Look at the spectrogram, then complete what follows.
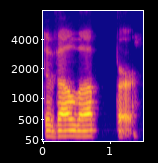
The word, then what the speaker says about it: developer: and then I also don't say the O in that word because that's also reduced so I say a schwa developer again so we'll see these vowels the if and the schwa vowels in the unstressed syllables and we see a clear vowel and a long syllable for the stressed syllable so it kind of sounds like to know her developer if you look in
